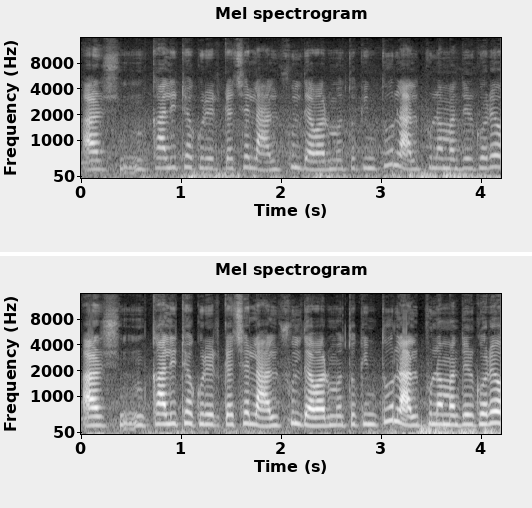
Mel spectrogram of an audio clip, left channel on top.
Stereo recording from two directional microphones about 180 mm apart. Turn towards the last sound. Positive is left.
turn(degrees=-40)  # may be behind; listen again after turning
